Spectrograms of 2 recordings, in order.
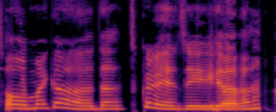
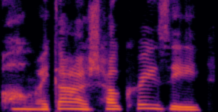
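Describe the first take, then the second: First: Mock Italian accent with a lilting "Oh my God". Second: Said in the usual way. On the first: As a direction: imitate an excited Italian, with "crazy-uh" at the end. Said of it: "in his Italian voice". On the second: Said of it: "And he's like".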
